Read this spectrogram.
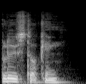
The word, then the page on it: bluestocking: British English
